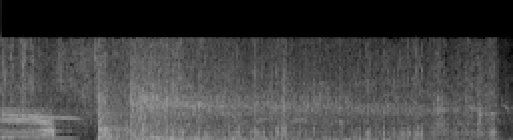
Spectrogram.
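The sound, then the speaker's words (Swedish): A brief squeaky, falling tone gives way to a sharp, loud burst of a balloon used for playing balloon football, followed by a steady rough, rushing noise that carries on for about two seconds. “Oj, ballongen sprack på dagarna.”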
